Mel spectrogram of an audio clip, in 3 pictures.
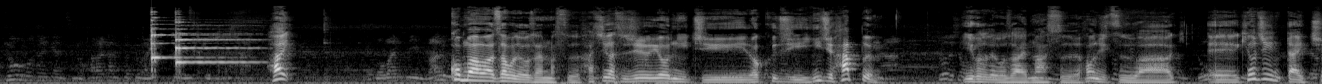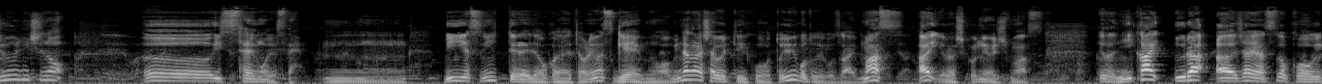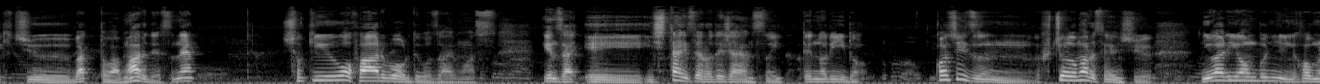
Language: Japanese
